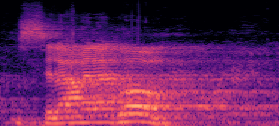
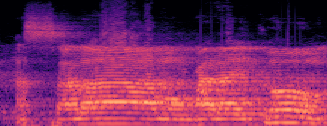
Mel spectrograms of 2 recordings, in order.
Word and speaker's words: আসসালামু আলাইকুম: সহ বিশ্বের বহু দেশে এই সালাম শব্দটা এখনো শুদ্ধ উচ্চারণে হয়নি শিক্ষিত মানুষ আমরা দেখি এরা সালাম দেয় আসালামু আলাইকুম যারা জবাব দেওয়ালাইকুম এটা কি মারা জিনিস নাকি জান্নাতের ভেতরে প্রবেশ করার সময় এই শব্দ দিয়ে আপনাকে সম্ভাষণ জানাবে ফেরেশতারা সালাম আলাইকুম শান্তির সাথে প্রবেশ করেন এ শব্দটাকে যারা এখনো পর্যন্ত উচ্চারণ শেখেননি তাদের কপাল নষ্ট হওয়া আজকে থেকে ঠিক করে নেবে আসসালামু আলাইকুম আদম থেকে শুরু করে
